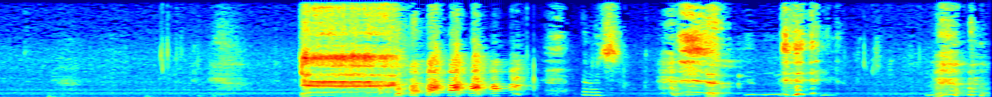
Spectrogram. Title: Russian Girl Burps Like A Monster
